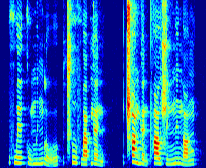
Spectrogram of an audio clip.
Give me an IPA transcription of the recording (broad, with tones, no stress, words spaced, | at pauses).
xwe˧˥ɪ̯kṵ˨˩ mi˧˥ŋ lo̰˨˩˦ʊ̯ | t͡sʰɹ̩˥˩fwä˧˥pjɛ˥˩n | ʈ͡ʂʰɑ˥˩ŋɥɛ̰˨˩n pʰɑ˥ʊ̯ɕy˧˥n n̪i˥n̪ɑ˧˥ŋ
